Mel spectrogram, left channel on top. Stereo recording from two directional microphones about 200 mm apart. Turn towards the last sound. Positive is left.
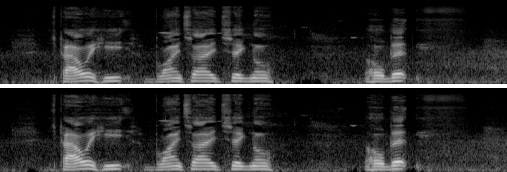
turn(degrees=-20)  # may be behind; listen again after turning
